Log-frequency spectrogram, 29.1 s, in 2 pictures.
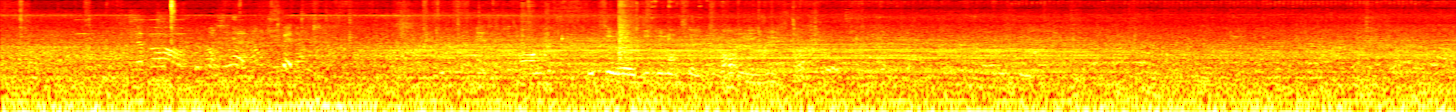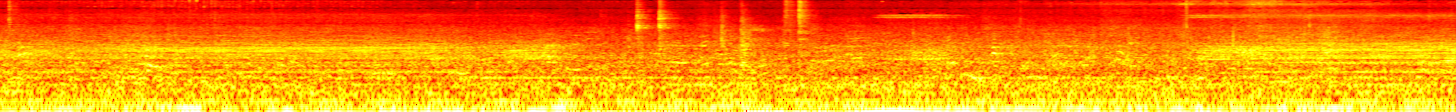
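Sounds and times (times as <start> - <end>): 
Osterhaus gate street ambience in Oslo: 0.0 - 29.1.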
